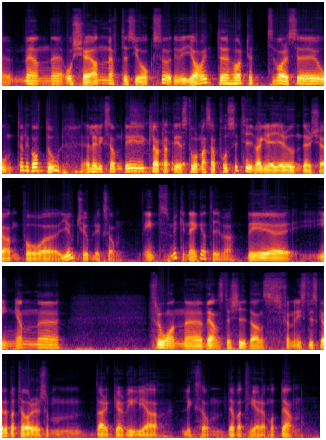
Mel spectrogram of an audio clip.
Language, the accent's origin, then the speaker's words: Swedish; Sweden; den miljö jag har vuxit upp i här som är svensk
